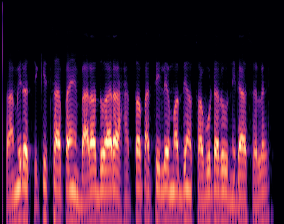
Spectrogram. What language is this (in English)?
Odia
